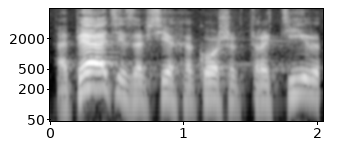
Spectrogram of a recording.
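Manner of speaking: ordinary talk, nothing marked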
